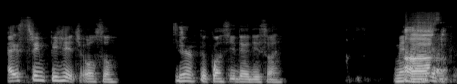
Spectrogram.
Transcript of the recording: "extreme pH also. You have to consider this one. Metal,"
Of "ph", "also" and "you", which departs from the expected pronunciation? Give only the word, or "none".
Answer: none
